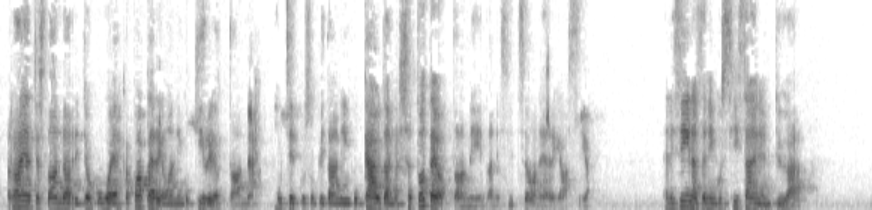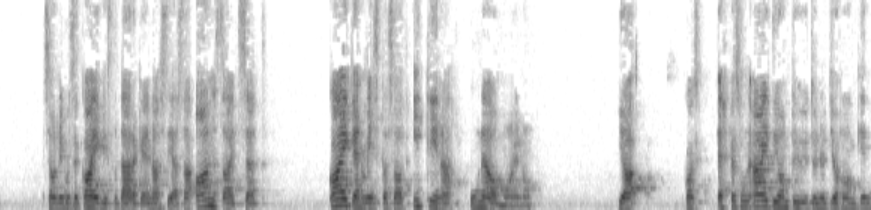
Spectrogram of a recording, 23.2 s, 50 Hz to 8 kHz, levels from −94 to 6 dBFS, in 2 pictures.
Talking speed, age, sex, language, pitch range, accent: 150 wpm, 20-39, female, Finnish, 180-205 Hz, native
